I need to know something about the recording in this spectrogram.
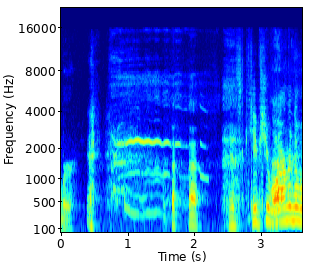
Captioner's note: chuckling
